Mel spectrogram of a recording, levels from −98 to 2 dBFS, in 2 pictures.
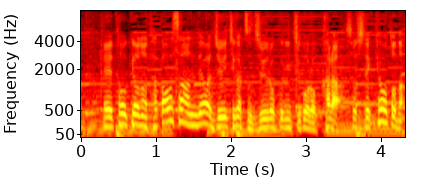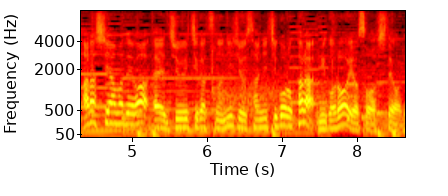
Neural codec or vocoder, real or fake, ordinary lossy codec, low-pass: none; real; none; none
